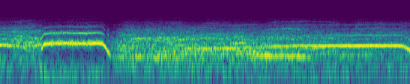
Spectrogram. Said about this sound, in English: I want to understand the general consensus of you're all booing. Why? Is it because you're mad because I thought that you were capable of that?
